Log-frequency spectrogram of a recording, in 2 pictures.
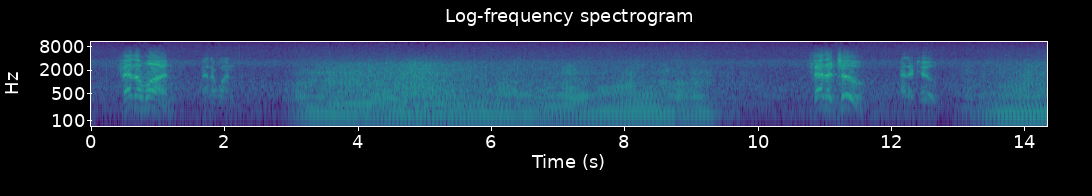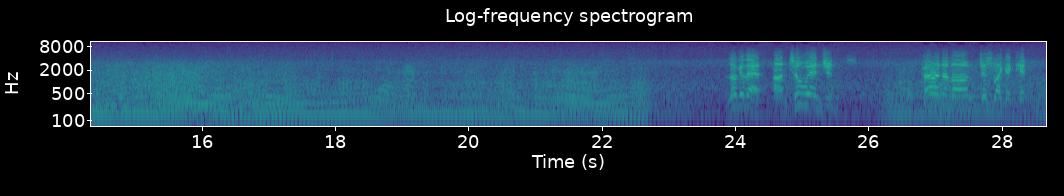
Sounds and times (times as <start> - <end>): Engine: 0.0 - 28.6
Speech: 0.4 - 2.2, 10.8 - 12.8, 23.9 - 25.8, 26.8 - 28.4
Fixed-wing aircraft, airplane: 2.6 - 10.9, 12.8 - 24.5, 25.6 - 28.6.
